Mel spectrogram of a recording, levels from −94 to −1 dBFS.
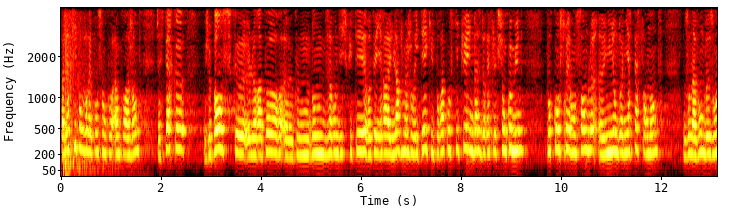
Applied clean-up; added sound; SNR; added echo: none; Fireworks; 20 dB; reverberation time 0.3 s.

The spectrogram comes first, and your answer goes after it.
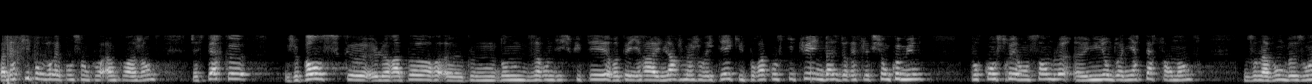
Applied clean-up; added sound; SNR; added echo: neural separator model SepFormer DNS4.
